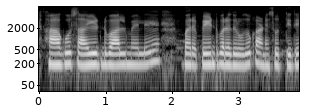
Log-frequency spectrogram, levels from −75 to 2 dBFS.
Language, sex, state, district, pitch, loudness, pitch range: Kannada, female, Karnataka, Bidar, 195 Hz, -15 LUFS, 190-200 Hz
